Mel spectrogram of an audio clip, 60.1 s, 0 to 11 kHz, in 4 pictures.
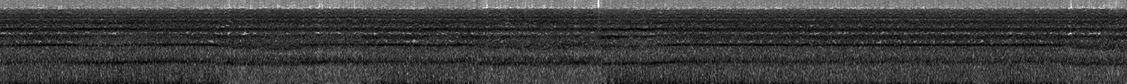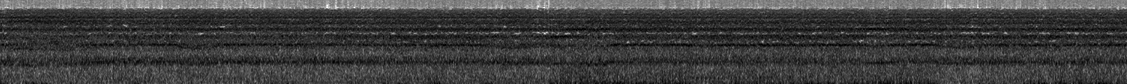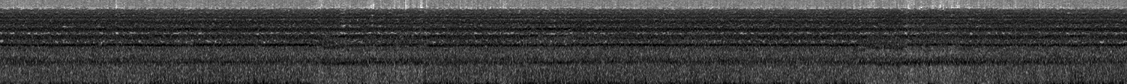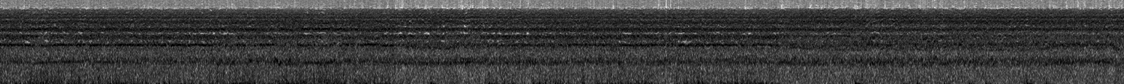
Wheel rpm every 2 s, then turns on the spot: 220, 220, 230, 220, 220, 230, 230, 210, 220, 230, 230, 220, 230, 220, 230, 230, 230, 230, 230, 230, 230, 230, 230, 230, 230, 220, 230, 230, 210, 200.
none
